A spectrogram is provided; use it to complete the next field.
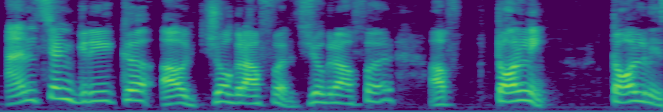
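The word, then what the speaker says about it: Ptolemy: The ancient Greek geographer of टॉलमी sorry क्या, टॉलमी, पी इज a silent, टॉलमी created a grid system of the world in his book geography.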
